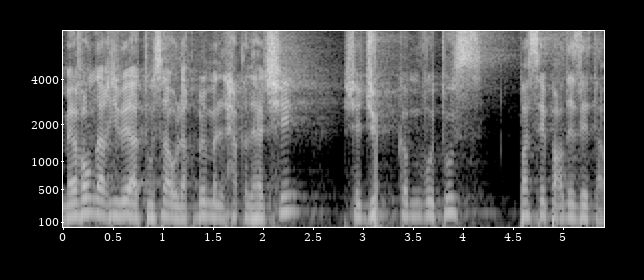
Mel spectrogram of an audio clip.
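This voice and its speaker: The speech moves at a moderate pace in an animated tone. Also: man. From Algeria. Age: 30s. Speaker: radio and TV host, motivational speaker. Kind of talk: motivational talk to a live audience. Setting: stage with audience.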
